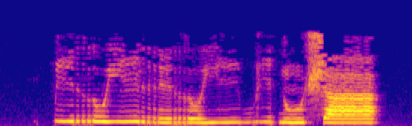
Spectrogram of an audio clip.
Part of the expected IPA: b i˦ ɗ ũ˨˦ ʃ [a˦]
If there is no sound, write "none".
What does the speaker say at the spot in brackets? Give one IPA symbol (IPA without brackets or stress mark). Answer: a˦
